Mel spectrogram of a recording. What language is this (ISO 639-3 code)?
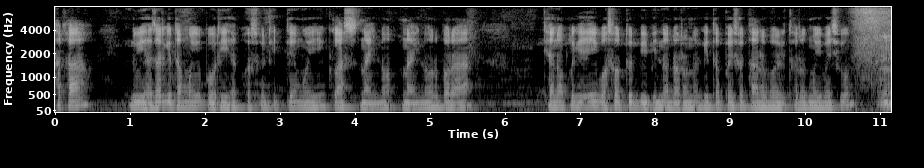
asm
